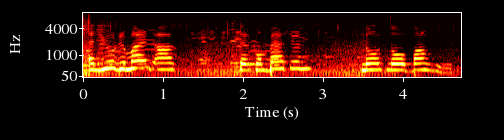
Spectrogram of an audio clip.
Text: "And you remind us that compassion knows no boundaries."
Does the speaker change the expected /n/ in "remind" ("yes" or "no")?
no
